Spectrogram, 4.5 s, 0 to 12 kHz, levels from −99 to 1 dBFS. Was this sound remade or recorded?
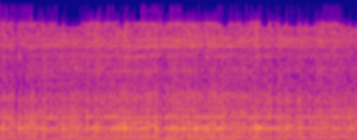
remade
